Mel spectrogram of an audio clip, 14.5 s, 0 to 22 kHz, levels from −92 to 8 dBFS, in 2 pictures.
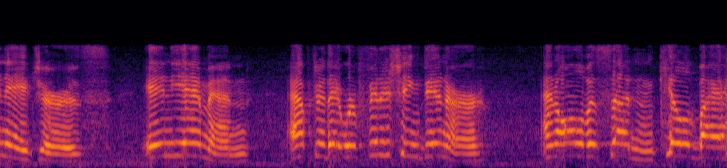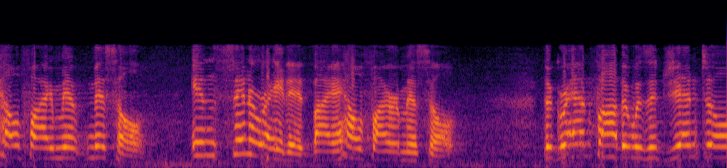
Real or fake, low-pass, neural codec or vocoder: fake; 7.2 kHz; vocoder, 22.05 kHz, 80 mel bands, WaveNeXt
